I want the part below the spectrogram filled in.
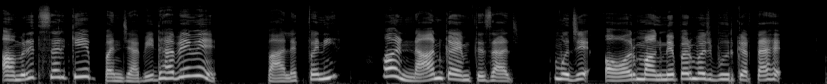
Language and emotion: Urdu, happy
